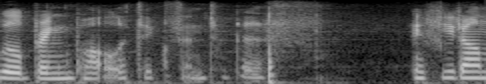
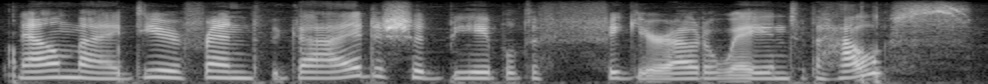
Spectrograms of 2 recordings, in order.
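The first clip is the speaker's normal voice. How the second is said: usual speaking voice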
